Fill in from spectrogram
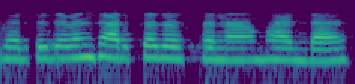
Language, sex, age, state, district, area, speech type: Marathi, female, 18-30, Maharashtra, Ratnagiri, rural, conversation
